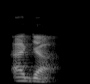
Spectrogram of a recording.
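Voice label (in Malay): "ajak", Malay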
